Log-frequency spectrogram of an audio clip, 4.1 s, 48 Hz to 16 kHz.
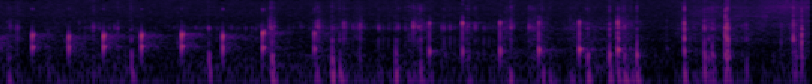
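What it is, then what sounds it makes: Plastic paddle hairbrush, bristles flicked. Long nails quickly scratch and flick the bristles of a black plastic paddle hairbrush. The result is a rapid, quiet series of short, springy plinks with a soft pitched ring around 500 Hz. Faint scratchy rustle runs between them.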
